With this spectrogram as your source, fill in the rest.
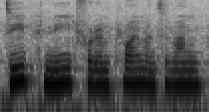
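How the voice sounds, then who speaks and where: A woman speaking in a documentary interview about a youth jobs program, measured and earnest. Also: fairly low pitch, level tone, dark tone. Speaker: foundation representative.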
